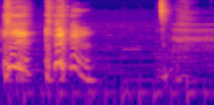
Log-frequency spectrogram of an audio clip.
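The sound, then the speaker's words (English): A voice acts out a subtle, nervous throat clearing for a character dusting dirt off their armor: two short, rough bursts, followed by a faint, brief sound near the end. “Attempt a subtle throat clearing that comes across more than a little nervous”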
